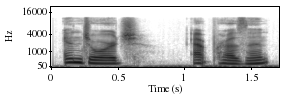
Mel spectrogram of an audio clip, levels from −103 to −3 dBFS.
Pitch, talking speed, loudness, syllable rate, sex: 180 Hz, 105 wpm, -19 LUFS, 5.4 syllables/s, female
